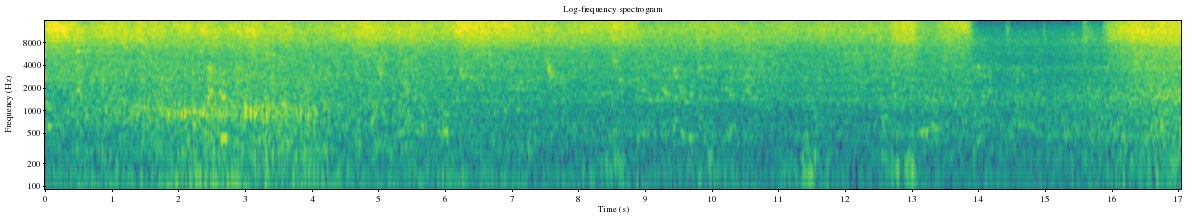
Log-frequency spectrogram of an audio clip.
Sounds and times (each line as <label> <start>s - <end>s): Mild traffic 0.0s - 17.0s
people passing by, talking 0.0s - 17.0s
